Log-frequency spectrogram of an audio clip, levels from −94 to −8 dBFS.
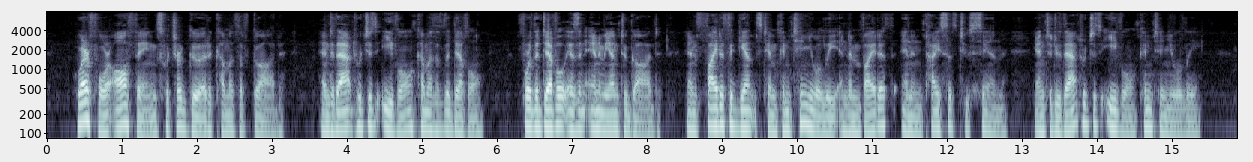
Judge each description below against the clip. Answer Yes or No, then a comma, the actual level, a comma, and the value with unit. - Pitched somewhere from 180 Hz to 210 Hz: No, low, 100 Hz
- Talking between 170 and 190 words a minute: Yes, average, 175 wpm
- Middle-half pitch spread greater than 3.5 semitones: Yes, average, 4.2 semitones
